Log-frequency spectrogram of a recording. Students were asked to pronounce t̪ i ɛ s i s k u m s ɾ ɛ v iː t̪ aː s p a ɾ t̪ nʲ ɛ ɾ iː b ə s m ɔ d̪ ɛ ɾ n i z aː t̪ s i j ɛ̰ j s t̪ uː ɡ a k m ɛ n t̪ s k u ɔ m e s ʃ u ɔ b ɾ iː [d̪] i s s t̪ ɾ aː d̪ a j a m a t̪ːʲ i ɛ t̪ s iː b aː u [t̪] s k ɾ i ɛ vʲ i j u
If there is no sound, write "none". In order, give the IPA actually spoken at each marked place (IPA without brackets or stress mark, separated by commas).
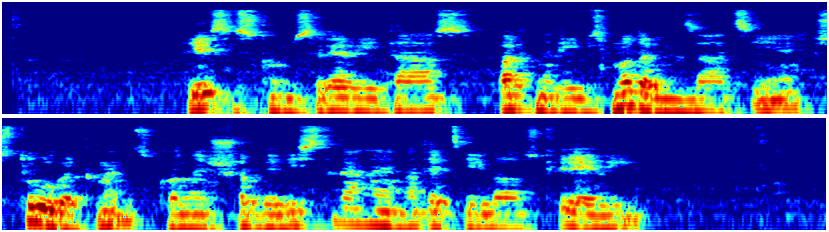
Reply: d̪, none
